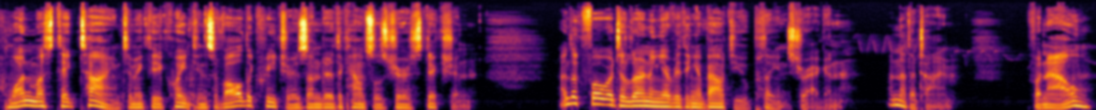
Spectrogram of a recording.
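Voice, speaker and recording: A man playing an ancient, stately high councilor in a fantasy audio drama, formal and pompous, with slyly condescending courtesy. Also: mellow. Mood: curious, courteous. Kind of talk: audio roleplay fantasy acting.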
